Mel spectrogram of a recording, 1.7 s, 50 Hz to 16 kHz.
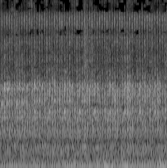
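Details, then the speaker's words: BMW with 30-year-old diesel, stalled while driving and sat, first start: steady, even low diesel clatter at idle with no misses or knocks; engine running smoothly and healthy. "самое главное послушайте как сердце реально для дизеля метан 180-ки работает для дизелей которого 30 лет работает замечательно как таракан такой небольшой"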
